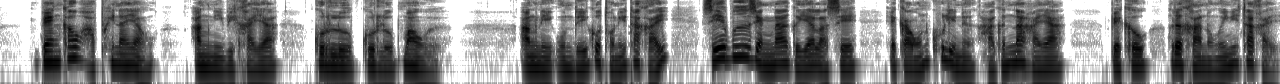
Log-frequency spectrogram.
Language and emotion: Bodo, fearful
